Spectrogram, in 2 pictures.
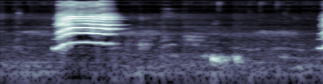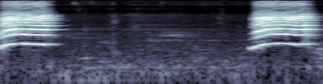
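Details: Alexandrine parakeets, a talking and whistling pair or group, give three loud, harmonic-rich calls that rise sharply then hold level, spaced about two and a half seconds apart, with a faint low murmur between them.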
